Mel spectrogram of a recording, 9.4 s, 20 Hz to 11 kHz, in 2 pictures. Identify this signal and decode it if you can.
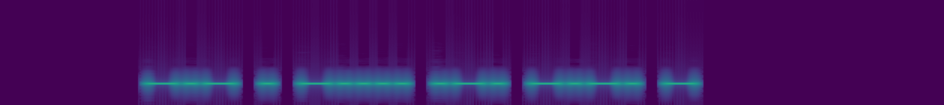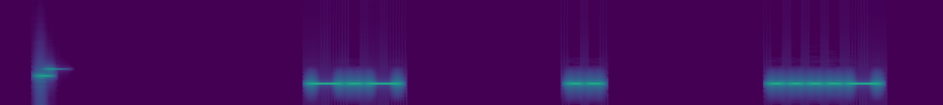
Morse code, heard as a keyed tone, about 25 wpm, spaced as for 16 wpm, 700 Hz. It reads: KE6RCT KI4
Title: USA Call Signs - 6 Characters - 6x Character Spacing - 25wpm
